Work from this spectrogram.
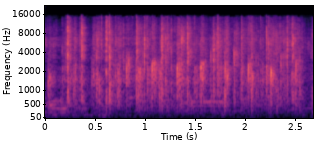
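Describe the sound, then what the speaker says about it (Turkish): Audience clapping to welcome a veterinarian on stage at a veterinary clinic opening in Kozan, scattered moderate claps with some voices mixed in. "alkışlarınızla veteriner hekim Enes Gök Yıldırım'ı sahneye davet etmek"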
